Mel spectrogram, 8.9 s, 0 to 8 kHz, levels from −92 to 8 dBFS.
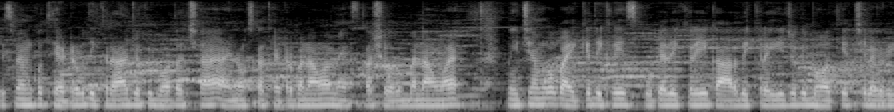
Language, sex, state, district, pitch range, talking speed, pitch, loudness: Hindi, male, Goa, North and South Goa, 115-120 Hz, 310 wpm, 120 Hz, -18 LUFS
